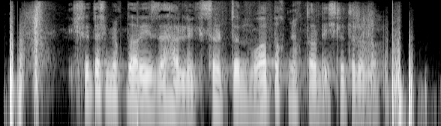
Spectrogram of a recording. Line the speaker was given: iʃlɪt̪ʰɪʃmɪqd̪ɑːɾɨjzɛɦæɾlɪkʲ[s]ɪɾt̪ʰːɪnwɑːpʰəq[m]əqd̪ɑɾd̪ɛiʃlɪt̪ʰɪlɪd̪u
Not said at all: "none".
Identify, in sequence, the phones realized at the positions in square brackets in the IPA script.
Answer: s, m

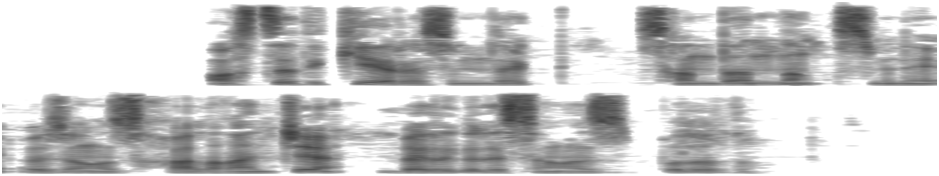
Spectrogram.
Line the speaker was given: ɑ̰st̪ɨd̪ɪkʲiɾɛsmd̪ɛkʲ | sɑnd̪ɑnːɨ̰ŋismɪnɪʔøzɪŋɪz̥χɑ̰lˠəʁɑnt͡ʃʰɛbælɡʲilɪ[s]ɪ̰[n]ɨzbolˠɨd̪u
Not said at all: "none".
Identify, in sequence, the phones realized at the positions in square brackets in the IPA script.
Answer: s, ŋ

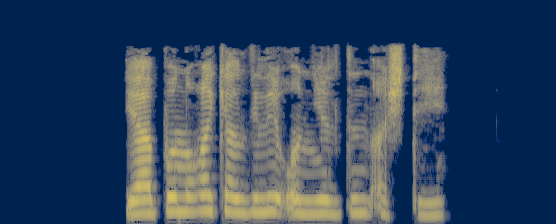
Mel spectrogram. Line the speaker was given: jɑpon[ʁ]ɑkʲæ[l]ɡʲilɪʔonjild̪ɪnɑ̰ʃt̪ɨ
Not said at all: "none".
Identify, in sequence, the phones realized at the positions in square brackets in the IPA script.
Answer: ʁ, l

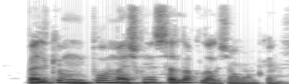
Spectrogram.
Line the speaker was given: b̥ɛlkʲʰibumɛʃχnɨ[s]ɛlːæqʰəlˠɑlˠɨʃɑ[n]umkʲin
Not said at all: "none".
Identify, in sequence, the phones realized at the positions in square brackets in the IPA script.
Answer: s, m

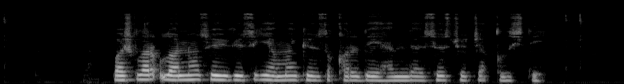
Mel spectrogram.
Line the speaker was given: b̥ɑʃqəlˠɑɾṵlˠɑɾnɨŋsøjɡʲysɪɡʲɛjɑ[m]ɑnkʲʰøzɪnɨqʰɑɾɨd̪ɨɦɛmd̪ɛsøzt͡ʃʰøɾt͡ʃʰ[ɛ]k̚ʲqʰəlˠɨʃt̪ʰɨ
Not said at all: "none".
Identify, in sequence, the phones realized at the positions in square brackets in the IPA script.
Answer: m, ɛ

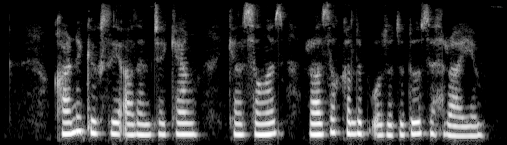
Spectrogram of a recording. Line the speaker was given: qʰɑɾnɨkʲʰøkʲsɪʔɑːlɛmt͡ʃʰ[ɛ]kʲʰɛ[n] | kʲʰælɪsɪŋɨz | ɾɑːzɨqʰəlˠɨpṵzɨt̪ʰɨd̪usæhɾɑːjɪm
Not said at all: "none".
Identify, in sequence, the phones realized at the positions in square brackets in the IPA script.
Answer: ɛ, ŋ

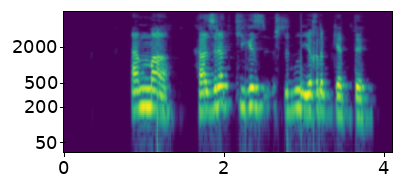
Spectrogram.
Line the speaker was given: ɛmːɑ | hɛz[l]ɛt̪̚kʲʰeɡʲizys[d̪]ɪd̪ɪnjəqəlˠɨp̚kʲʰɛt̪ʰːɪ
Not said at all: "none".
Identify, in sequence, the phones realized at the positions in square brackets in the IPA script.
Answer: ɾ, t̪

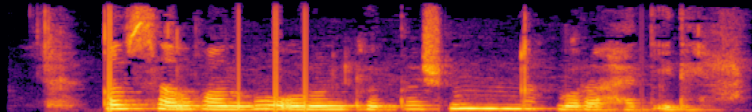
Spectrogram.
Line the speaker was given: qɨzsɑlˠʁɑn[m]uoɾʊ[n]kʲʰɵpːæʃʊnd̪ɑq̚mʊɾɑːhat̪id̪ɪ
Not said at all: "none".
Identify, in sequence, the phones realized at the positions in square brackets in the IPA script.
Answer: b, n

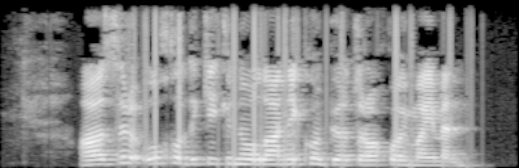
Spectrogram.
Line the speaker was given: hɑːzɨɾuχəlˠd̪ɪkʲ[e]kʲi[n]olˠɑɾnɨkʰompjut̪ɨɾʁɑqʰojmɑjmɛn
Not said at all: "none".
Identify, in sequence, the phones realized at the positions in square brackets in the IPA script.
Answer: i, n

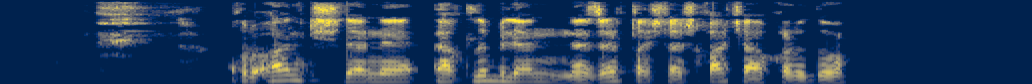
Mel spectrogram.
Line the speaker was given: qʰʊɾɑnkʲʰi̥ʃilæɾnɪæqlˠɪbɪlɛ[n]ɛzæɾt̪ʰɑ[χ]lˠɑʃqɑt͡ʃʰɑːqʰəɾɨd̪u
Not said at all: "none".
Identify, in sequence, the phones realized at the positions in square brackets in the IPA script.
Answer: nː, ʃ

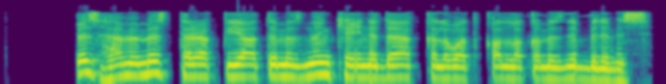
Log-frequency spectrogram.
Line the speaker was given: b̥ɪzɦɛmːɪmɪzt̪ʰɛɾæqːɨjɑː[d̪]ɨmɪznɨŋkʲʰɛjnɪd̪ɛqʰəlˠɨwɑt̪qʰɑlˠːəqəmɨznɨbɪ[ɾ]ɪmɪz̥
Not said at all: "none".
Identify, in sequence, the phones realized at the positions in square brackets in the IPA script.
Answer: t̪, l

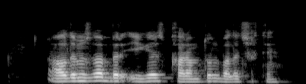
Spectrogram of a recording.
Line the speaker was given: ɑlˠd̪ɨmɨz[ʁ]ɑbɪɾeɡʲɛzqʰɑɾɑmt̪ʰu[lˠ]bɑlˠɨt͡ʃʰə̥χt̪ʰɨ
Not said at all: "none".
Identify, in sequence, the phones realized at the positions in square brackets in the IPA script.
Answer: ʁ, lˠ

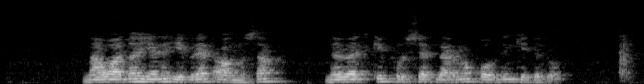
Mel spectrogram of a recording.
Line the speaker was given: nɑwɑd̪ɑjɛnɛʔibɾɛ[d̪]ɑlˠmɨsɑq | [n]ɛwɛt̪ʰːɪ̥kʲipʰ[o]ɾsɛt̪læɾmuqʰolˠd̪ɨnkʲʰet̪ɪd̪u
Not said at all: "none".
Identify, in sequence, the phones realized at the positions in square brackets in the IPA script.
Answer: t̪, n, u

